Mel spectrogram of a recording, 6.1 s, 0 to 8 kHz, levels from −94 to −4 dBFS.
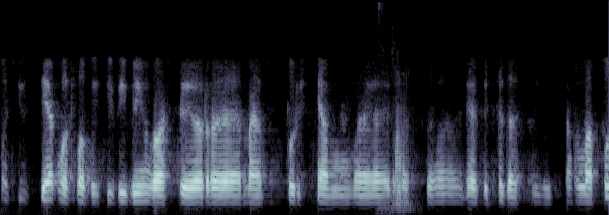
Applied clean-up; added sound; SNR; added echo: neural mask model DeepFilterNet 3.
